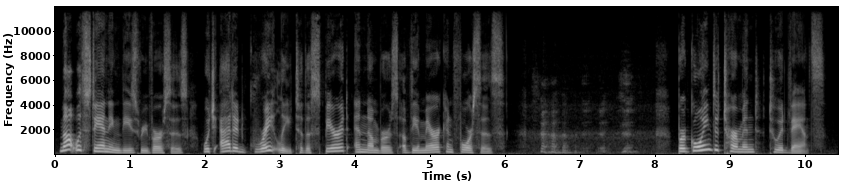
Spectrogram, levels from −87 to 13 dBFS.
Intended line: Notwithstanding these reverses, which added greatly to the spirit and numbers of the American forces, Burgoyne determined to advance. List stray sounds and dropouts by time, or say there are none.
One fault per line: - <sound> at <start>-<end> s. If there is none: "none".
- laugh at 6.3-7.9 s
